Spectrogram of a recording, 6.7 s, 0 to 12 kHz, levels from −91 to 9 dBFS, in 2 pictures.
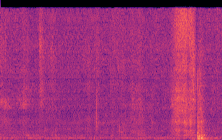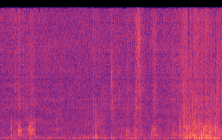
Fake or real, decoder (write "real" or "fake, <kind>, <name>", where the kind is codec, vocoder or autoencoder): fake, codec, SNAC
